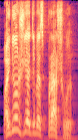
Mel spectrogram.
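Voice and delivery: high, insistent demand; angry cry. A narrator's reading. Hunter demands that the forester come along, angry cry. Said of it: "крикнул охотник, злобно тараща глаза".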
